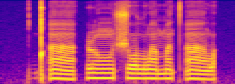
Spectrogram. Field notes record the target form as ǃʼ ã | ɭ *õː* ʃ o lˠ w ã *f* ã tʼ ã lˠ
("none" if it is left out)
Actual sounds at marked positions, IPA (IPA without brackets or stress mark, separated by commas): õː, m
